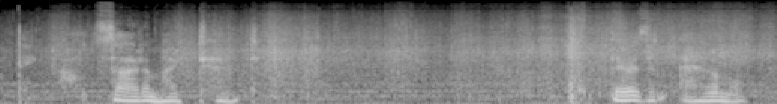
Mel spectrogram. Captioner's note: rustling leaves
